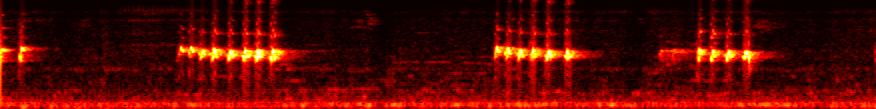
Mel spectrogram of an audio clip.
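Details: Sooty-headed bulbul in full 'ngerol' song, played so that mute bulbuls answer: repeated bursts of six to eight fast, bubbly, slightly falling notes, each lasting about a second and recurring every two to three seconds, over a quiet hum.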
